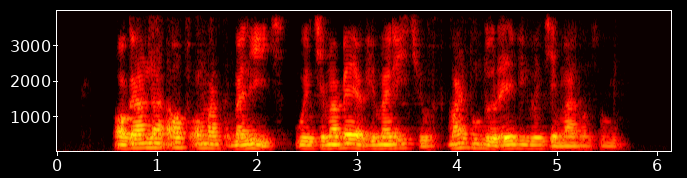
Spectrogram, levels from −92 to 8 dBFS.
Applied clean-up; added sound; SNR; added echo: neural mask model DeepFilterNet 3.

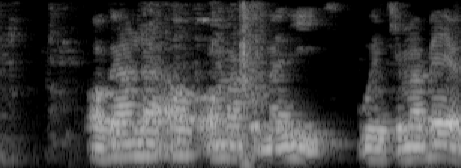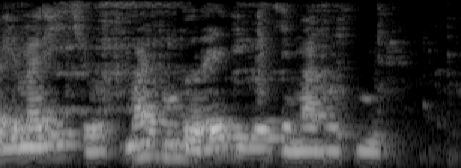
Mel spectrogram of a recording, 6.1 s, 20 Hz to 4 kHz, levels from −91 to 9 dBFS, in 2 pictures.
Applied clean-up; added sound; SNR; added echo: classical method WPE with log-MMSE.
